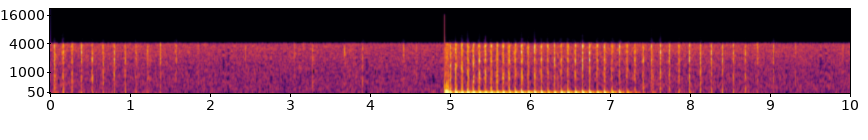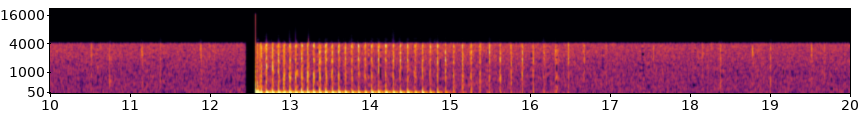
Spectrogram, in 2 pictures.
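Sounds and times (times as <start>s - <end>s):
whale clicking: 0.0s - 1.7s, 12.6s - 16.8s.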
